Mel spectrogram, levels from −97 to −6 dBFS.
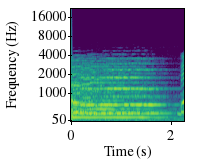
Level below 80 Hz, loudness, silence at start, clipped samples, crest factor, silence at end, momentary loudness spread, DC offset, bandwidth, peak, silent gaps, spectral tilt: -48 dBFS; -20 LUFS; 0 s; under 0.1%; 14 dB; 0 s; 9 LU; under 0.1%; 4.4 kHz; -6 dBFS; none; -6.5 dB/octave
